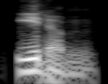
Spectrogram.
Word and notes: Edam: American English

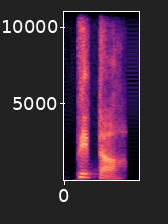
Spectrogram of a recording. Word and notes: pita: Indian

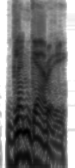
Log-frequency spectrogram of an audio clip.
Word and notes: glengarry: British English

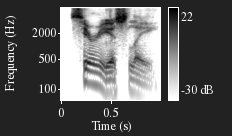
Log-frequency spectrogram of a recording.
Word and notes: seriously: American English

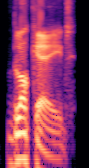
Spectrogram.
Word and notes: blockade: British English

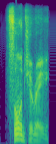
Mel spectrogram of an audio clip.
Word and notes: forgery: British English

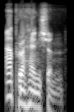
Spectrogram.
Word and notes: apprehension: British English

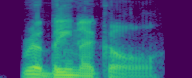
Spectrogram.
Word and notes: rabbinical: British English

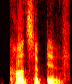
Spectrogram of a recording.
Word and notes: conceptive: American English

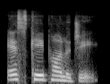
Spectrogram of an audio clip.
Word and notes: escapology: Indian

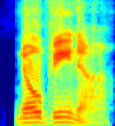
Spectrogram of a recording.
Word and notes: novena: American English

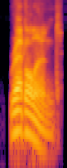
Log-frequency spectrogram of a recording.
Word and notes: redolent: American English

